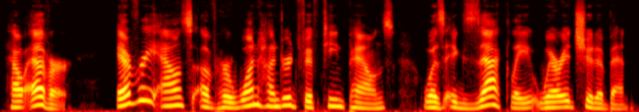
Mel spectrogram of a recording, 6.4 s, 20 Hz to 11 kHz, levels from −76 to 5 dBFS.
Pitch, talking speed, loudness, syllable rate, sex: 180 Hz, 150 wpm, -18 LUFS, 4.8 syllables/s, female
